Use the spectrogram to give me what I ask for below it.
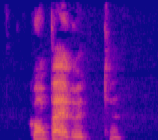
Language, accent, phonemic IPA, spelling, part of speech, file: French, Canada, /kɔ̃.pa.ʁyt/, comparûtes, verb, LL-Q150 (fra)-comparûtes.wav
- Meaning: second-person plural past historic of comparaître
